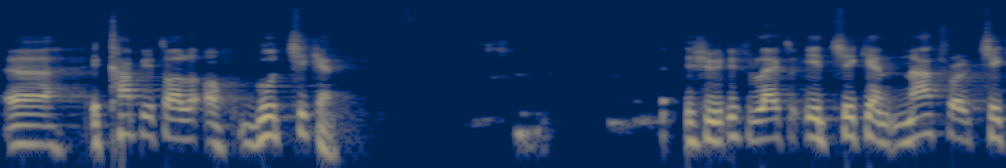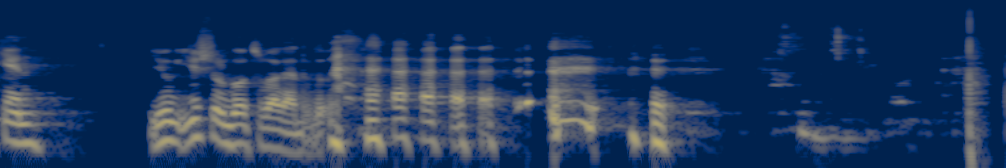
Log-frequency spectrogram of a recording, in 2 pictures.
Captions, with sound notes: a capital of good chicken. If you like to eat chicken, natural chicken, you should go to Ouagadougou. (laughs)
